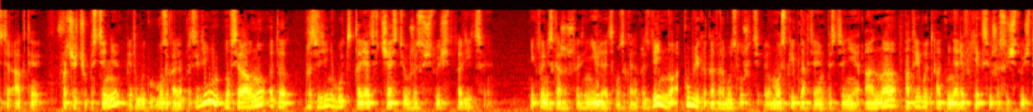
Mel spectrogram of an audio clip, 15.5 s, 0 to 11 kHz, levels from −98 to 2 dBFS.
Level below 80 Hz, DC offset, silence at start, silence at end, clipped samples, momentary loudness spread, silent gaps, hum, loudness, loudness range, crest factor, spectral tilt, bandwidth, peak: -42 dBFS; under 0.1%; 0 s; 0 s; under 0.1%; 8 LU; none; none; -21 LUFS; 3 LU; 16 dB; -4.5 dB/octave; 8.8 kHz; -6 dBFS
